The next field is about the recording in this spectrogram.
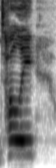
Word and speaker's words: Tully: All of my handles are just my name at Jaylin Tully,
